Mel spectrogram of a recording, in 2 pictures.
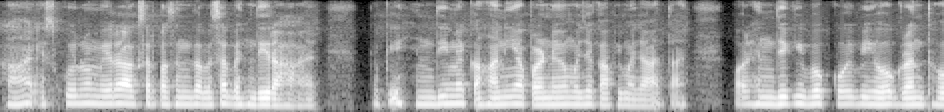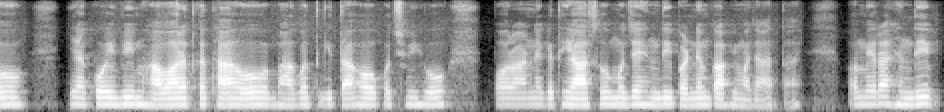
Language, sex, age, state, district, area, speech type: Hindi, male, 45-60, Rajasthan, Jaipur, urban, spontaneous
